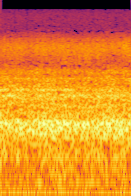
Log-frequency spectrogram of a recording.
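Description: A steady, unbroken drone of motors running behind a door, a dense even rumble and hiss that holds the same loudness throughout, with no voices or other sounds breaking through.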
